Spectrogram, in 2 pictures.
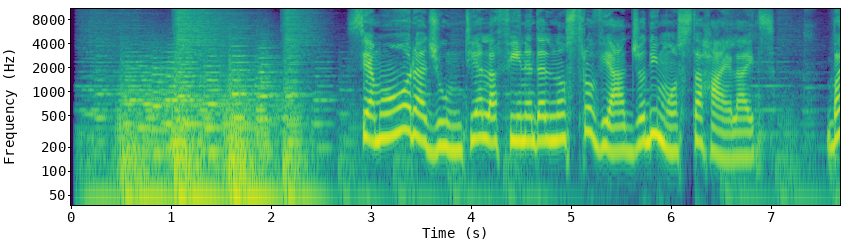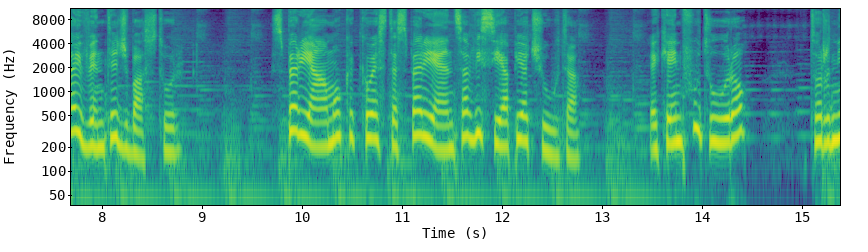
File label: CONCLUSION ITALIAN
